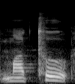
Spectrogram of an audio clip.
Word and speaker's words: മധു: പറയാനുള്ളതാണ് തപസാ മധു കാനനാന്തേ മധു ധു എന്നുള്ളത് നന്നായിട്ട് ഉറപ്പിച്ചു പറയണം കാനനാന്തേ നാണന്തേ കാനനാന്തേ അങ്ങനെ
